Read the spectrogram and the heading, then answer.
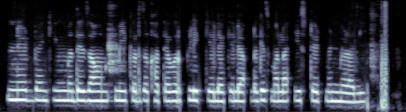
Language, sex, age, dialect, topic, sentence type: Marathi, male, 18-24, Northern Konkan, banking, statement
